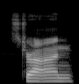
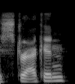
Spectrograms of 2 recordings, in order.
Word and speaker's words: Strachan: Strawn UK would be Stracken. Yeah, I know. We pronounce it Strawn here for some reason.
